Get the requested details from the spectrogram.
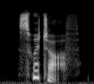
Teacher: The ch links to off.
